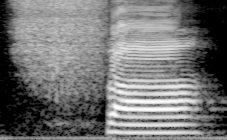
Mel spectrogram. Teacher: ثنایا اولیہ کے کنارے اور نچلے ہونٹ کے اندرونی حصے ملنے سے یہ حرف ادا ہوتا ہے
